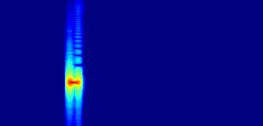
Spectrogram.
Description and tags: GUI Sound Effects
